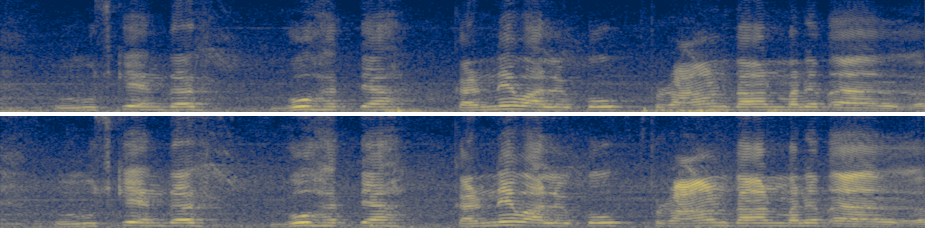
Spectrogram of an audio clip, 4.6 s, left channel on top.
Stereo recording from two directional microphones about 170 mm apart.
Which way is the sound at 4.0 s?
20° left (ahead or behind).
